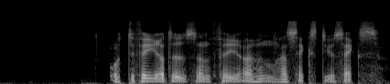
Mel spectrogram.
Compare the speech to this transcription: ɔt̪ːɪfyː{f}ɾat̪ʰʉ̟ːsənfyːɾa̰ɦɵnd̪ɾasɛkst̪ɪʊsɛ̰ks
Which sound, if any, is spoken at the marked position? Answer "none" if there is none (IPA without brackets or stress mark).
none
